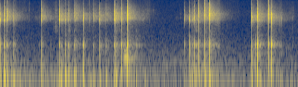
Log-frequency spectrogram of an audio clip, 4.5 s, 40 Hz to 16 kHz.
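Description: A hollow, brown, fibrous coconut shell half, held in both hands, is tapped and scratched with long nails. About eighteen sharp, bright clicks come in three quick bursts separated by silences, with a faint hollow tone around 700 Hz beneath. Each tap dies away almost instantly.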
